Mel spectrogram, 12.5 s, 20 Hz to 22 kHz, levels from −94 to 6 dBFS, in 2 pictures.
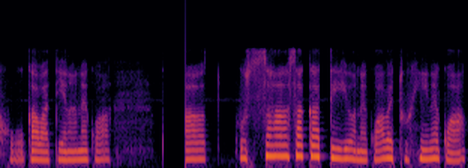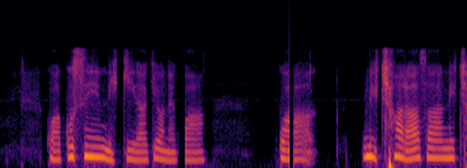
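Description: Blocks of digital silence at 2.18–2.48 s, 8.62–8.70 s and 10.10–10.16 s cut this speech abruptly to silence, as unfilled output buffers would; the 85 ms gap fits a 4096-sample buffer.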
